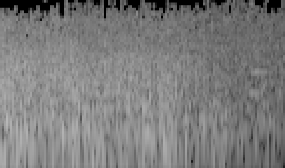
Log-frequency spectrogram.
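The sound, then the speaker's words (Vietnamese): Heavy rain pouring down over open ground, a dense, steady roaring wash of noise that eases slightly toward the end, with no talk. “Nước mưa rào rào xóa tung khắp đại địa”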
